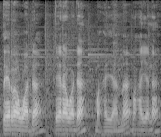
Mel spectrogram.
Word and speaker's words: Theravada: Mahayana Fajriana Fajr fajrana kalau di budhis itu biasanya V itu dibacanya W ya Oh jadi di bacanya terawada terawada Mahayana Mahayana wajrayana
